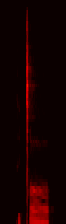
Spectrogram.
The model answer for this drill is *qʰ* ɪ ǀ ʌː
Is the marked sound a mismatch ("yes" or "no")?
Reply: yes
